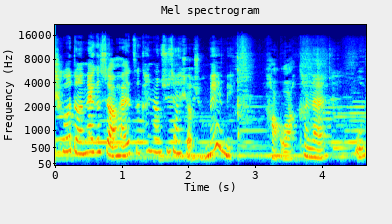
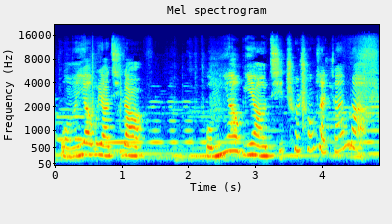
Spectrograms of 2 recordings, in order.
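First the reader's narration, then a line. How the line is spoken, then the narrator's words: Plain. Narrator (Chinese): 米兰达问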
